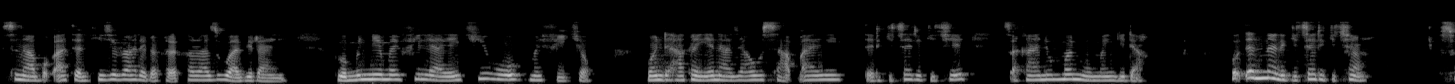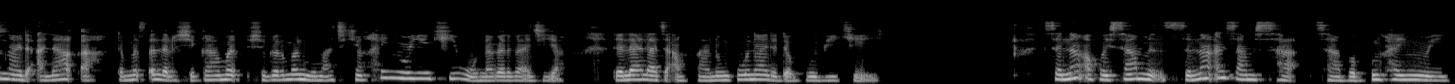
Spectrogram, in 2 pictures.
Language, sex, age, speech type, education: Hausa, female, 46-60, spontaneous, tertiary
